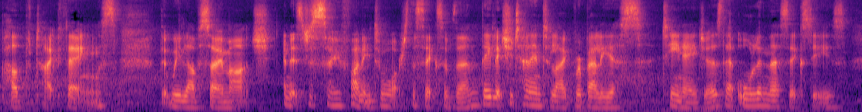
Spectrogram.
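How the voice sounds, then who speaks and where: Low-voiced chatty woman vlogging. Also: fairly bright tone, a little hiss or hum. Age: about 30. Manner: chatty, rambling, with light laughs. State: a bit out of breath. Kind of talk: casual vlog chat to camera. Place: a house indoors.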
